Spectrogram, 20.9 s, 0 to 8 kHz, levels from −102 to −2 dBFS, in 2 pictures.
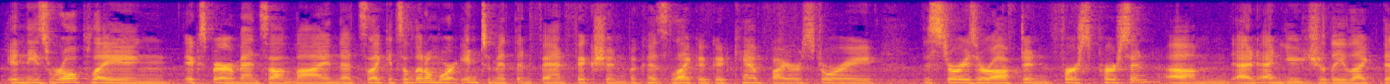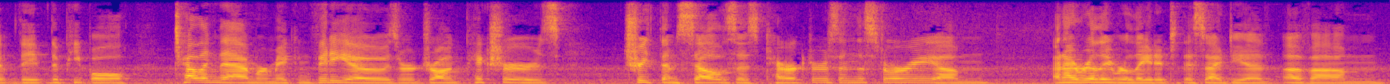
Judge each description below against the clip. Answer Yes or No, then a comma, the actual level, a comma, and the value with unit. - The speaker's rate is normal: Yes, average, 180 wpm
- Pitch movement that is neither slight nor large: No, narrow, 2.1 semitones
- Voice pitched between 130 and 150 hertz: Yes, medium, 140 Hz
